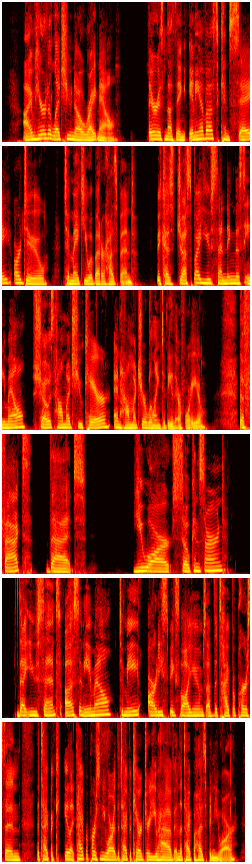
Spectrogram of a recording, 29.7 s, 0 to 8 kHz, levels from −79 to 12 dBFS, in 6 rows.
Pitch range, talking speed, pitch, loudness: 155-190 Hz, 185 wpm, 175 Hz, -15 LUFS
